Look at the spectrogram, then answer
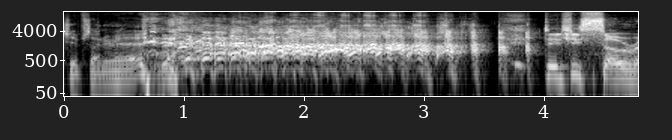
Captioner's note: both laughing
